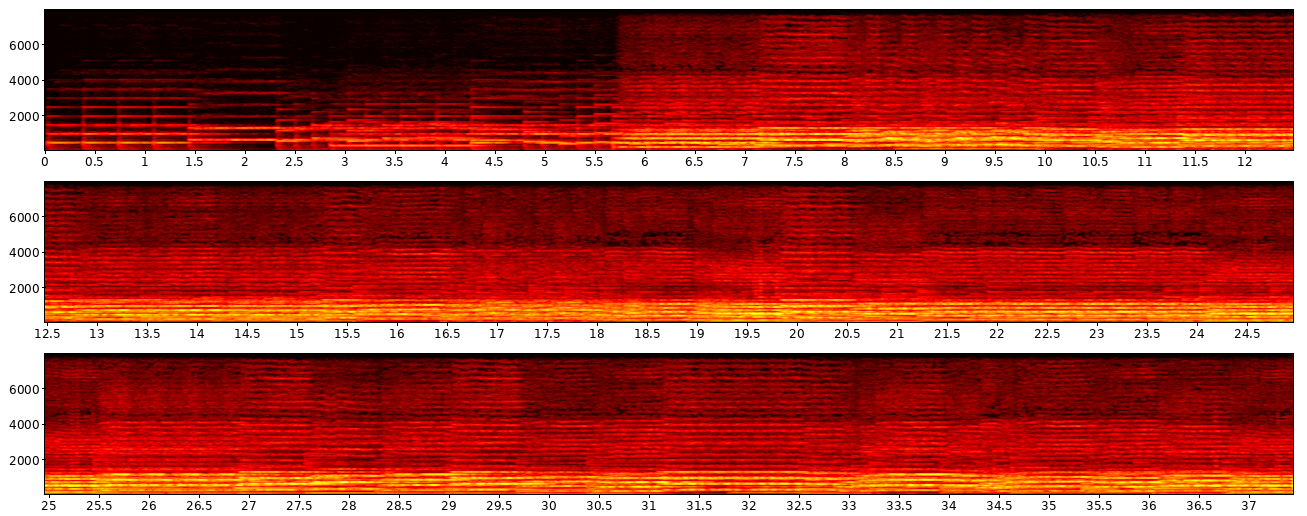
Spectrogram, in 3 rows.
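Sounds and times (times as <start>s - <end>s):
tenor singing: 4.2s - 37.4s.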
